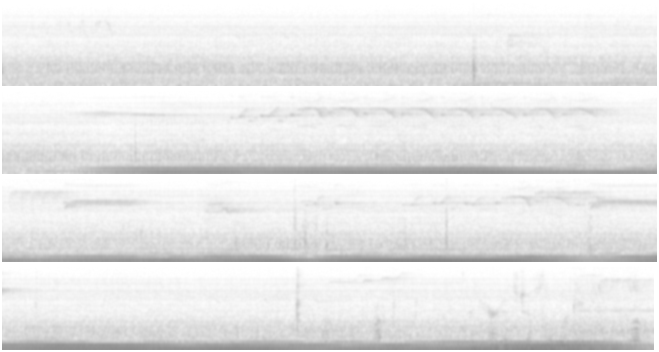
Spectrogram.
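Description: A steady low hum with a few overtones, like a motor running, comes in about nine seconds in and holds to the end. Over it a small bird sings a quick run of about eight repeated high rising notes, followed by a few more short high calls.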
